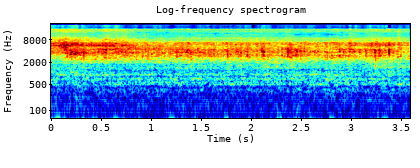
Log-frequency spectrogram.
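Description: A roughly ten-ounce sirloin steak sizzles steadily in a hot pan, a loud, even hiss that holds without a break and has no talk over it.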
